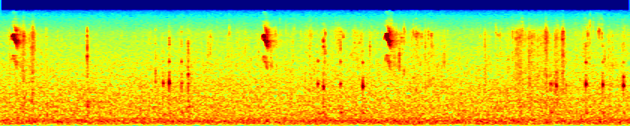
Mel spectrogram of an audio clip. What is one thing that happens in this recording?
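Water trickles from a jug's spout onto a hand and dry leaves.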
